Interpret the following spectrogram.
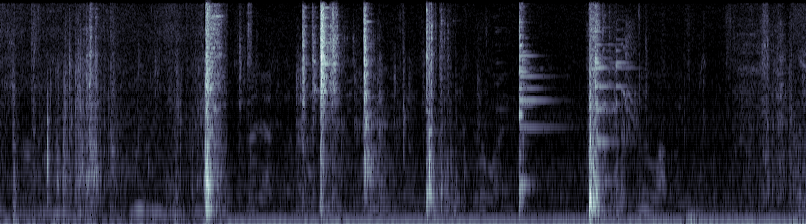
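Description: A series of about seven sharp metallic clinks and knocks, the loudest about two seconds in and near six seconds, one with a brief metallic ring, over a low steady rumble that starts about two seconds in.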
